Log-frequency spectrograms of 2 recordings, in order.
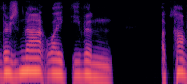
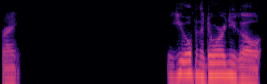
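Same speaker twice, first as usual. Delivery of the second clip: ordinary talk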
